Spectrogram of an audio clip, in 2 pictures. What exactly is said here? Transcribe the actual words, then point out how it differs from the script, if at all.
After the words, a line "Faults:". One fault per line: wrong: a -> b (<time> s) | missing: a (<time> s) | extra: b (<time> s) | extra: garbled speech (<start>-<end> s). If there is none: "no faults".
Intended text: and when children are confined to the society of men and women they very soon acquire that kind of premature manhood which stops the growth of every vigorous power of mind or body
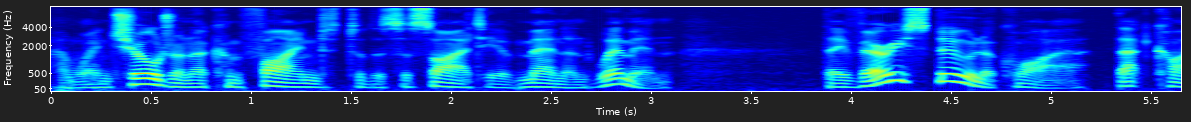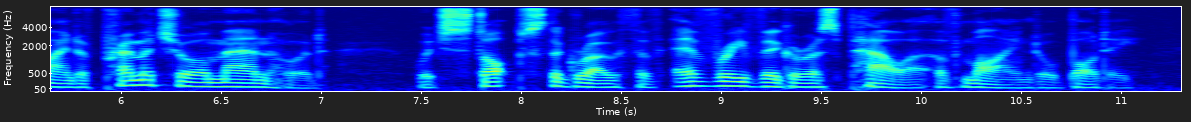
and when children are confined to the society of men and women they very soon acquire that kind of premature manhood which stops the growth of every vigorous power of mind or body
Faults:
no faults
